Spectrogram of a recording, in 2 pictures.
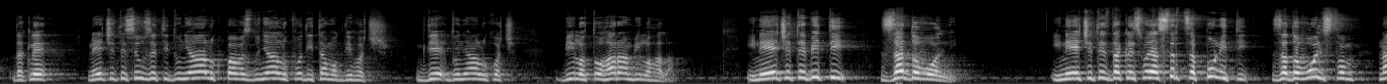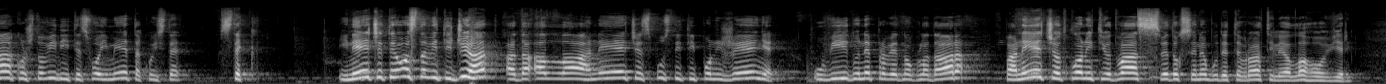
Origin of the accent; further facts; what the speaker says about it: Bosnia & Herzegovina; Ako se iko ikad pitao od vas, a sigurno jeste, svi potičemo iz Bosne i Hercegovine. I svima nam je matica Bosna i Hercegovina.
